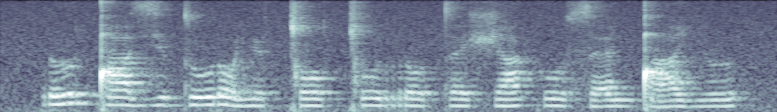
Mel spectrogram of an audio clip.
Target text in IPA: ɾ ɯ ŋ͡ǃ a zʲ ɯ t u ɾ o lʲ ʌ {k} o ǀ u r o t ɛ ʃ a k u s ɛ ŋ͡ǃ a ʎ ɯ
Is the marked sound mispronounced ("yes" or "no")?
yes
